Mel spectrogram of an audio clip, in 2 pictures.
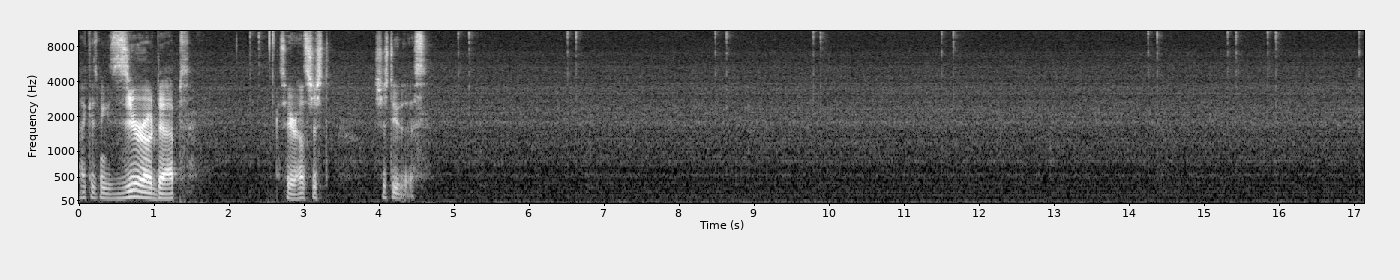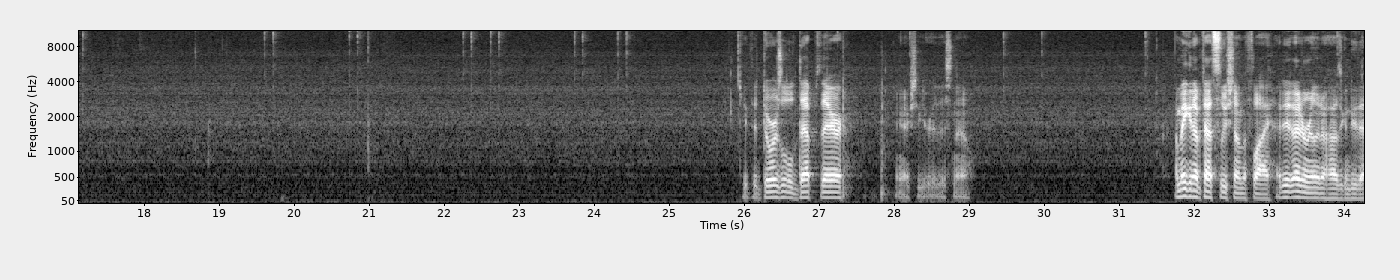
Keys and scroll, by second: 1.6 l, 5.9 l, 19.2 space, 27.5 e.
